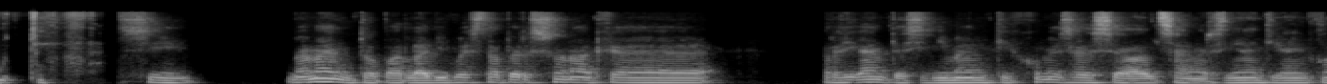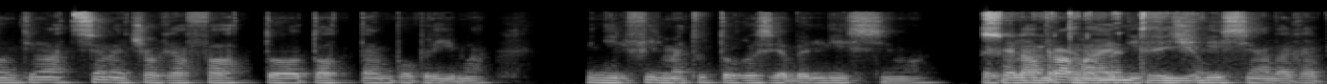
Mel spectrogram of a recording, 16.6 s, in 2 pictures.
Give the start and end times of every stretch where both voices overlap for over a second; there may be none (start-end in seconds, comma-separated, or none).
14.4-15.9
